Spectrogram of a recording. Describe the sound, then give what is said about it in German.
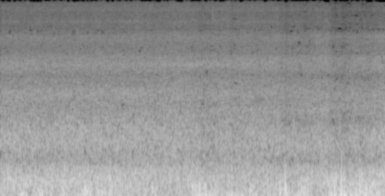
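Pacific Ocean surf churning steadily while strong wind buffets the microphone, a continuous broad roar with low rumbling swells rising and falling, no voices present. “Diese ungestüme Kraft des Pazifischen Ozeans, diese unendliche Weite, dieses Zeitgezeitenkraftwerk, es in Worte zu fassen, sprengt meine Kunst der Worte.”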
